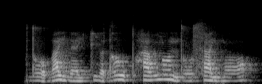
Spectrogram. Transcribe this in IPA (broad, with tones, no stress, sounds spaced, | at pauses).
d oː˧˩ b a˥˨ j l ɛː˩˧ j k i˧˩ ə̯ d ɤː˥˨ w pʰ a˧˥ w ŋ ɤː˥˨ n d oː˩˧ s a˧˩ j m ɔː˩˧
